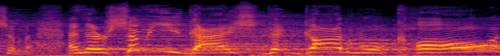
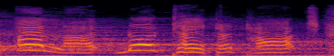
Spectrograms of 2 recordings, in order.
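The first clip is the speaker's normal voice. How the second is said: sad lunch lady; 5 dB quieter than usual. Retold or imitated. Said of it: "it was like she was sad".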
